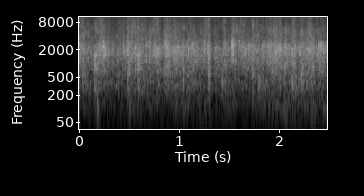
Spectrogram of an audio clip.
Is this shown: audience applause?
yes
